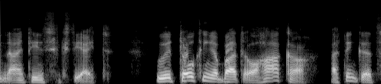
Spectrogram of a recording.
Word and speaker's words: Oaxaca: We were talking about Oaxaca. I think that's how you would pronounce that, right?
